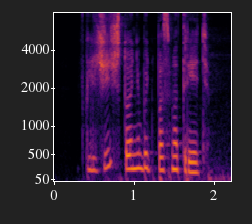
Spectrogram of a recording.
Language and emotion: Russian, neutral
